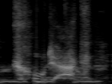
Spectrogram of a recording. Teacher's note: comedy writers think of the k sound as being a comedy magnifier that's because it's a plosive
